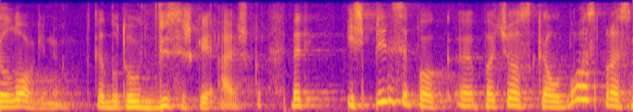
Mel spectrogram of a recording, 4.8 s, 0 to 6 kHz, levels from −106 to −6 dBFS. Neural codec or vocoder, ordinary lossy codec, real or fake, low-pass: none; AAC, 48 kbps; real; 5.4 kHz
